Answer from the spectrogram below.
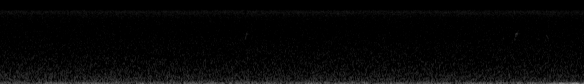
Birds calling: House Finch (Haemorhous mexicanus)

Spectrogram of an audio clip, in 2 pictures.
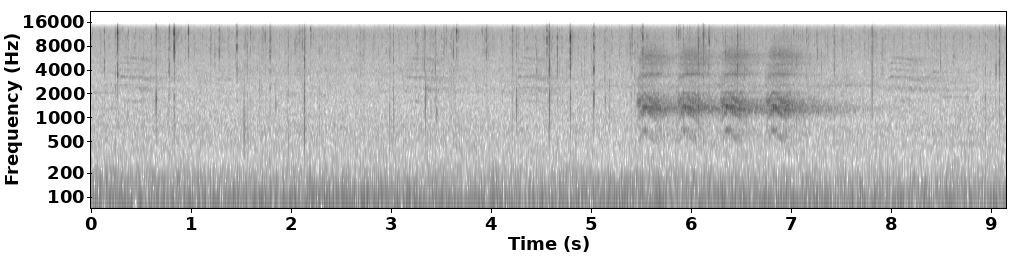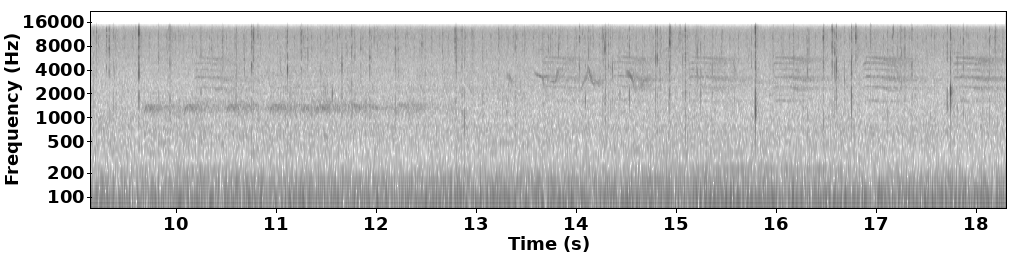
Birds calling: Blue Jay (Cyanocitta cristata), American Crow (Corvus brachyrhynchos), Scarlet Tanager (Piranga olivacea)

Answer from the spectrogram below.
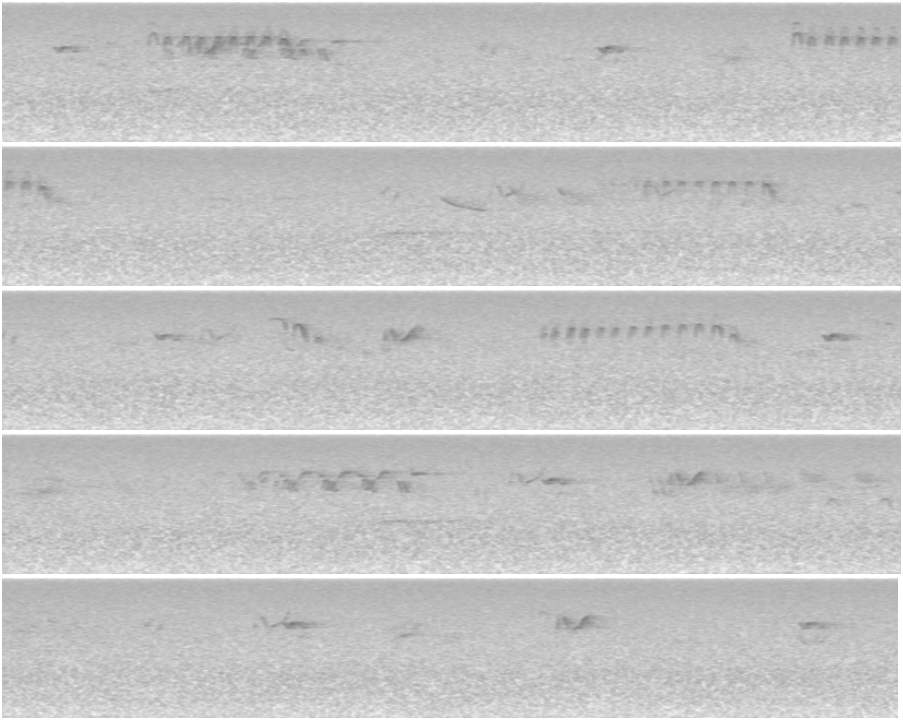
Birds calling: Mountain Chickadee (Poecile gambeli), MacGillivray's Warbler (Geothlypis tolmiei), Mountain Quail (Oreortyx pictus), Dusky Flycatcher (Empidonax oberholseri)

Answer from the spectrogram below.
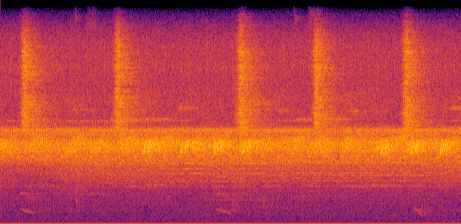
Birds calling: Russet-backed Oropendola (Psarocolius angustifrons), Barred Forest-Falcon (Micrastur ruficollis)

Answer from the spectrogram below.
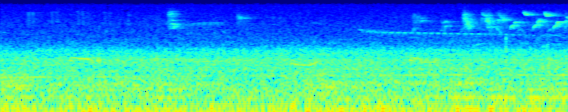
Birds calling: Streak-headed Woodcreeper (Lepidocolaptes souleyetii), Rufous-capped Warbler (Basileuterus rufifrons)

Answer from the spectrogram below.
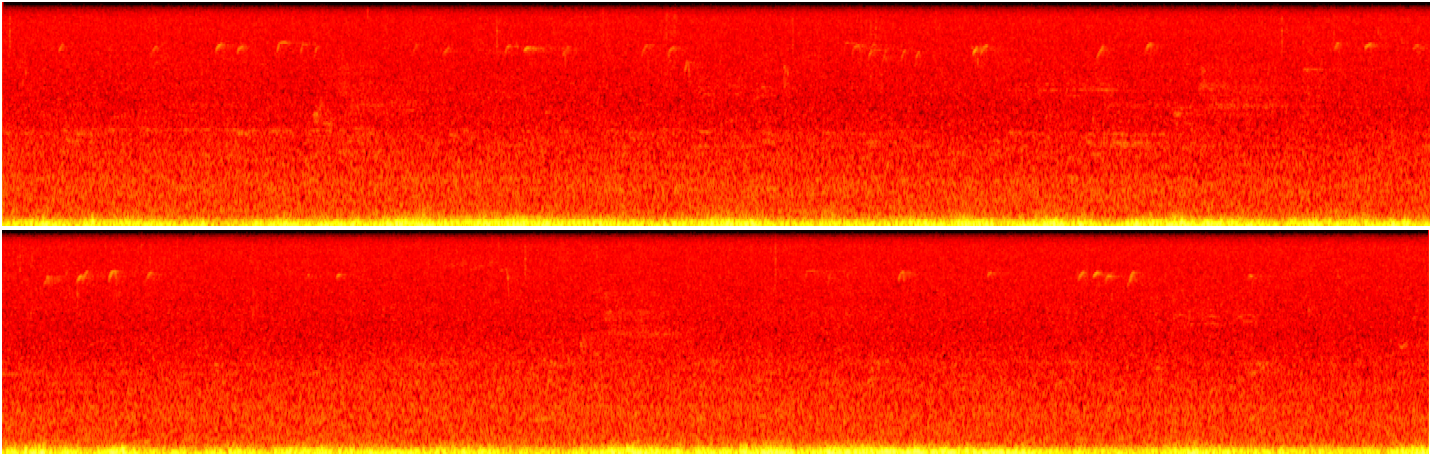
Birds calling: Black-capped Chickadee (Poecile atricapillus), Canada Goose (Branta canadensis)

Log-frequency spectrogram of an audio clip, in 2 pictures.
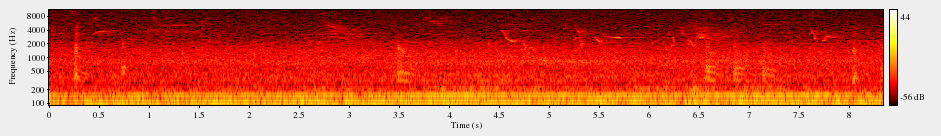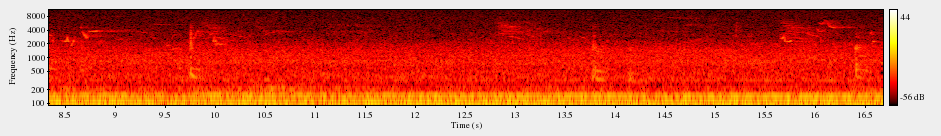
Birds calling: Gray Catbird (Dumetella carolinensis), Eastern Towhee (Pipilo erythrophthalmus)

